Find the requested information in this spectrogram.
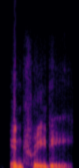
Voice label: "entreaty", American

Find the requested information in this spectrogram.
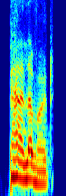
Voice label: "paloverde", Indian; Dictionary

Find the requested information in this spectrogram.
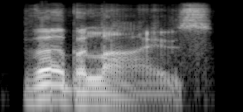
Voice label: "verbalize", British

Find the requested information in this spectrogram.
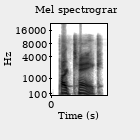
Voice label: "partake", American

